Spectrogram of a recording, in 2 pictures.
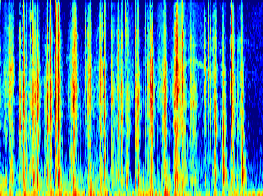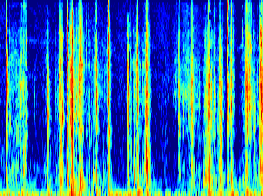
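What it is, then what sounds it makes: Plastic keyboard being typed on. Fingertips with long painted nails type quickly on a black plastic large-print computer keyboard with large yellow plastic keycaps printed in black, lying on a fur rug. Short, sharp plastic clicks and clacks come in a steady, uneven patter with bright edges and a light low thump, each dying away almost at once.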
